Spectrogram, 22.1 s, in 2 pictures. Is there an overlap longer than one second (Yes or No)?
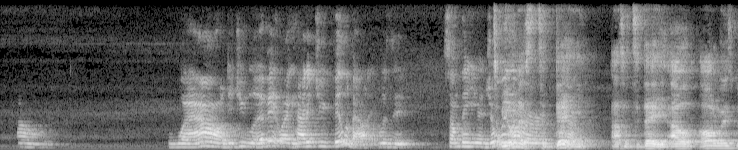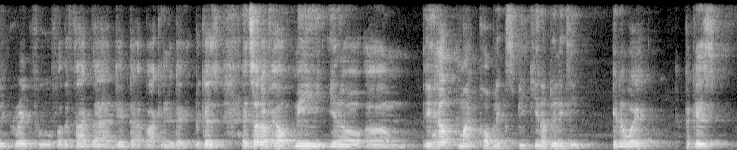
Yes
